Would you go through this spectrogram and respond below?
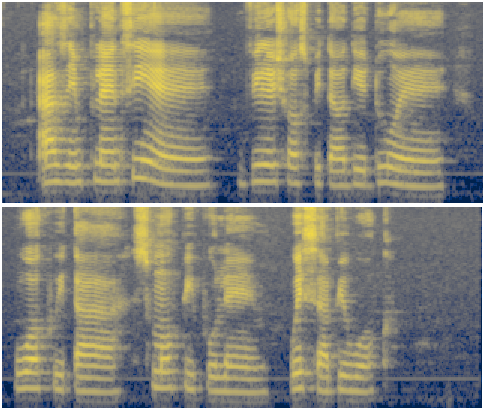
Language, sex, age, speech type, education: Nigerian Pidgin, female, 15-29, spontaneous, tertiary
